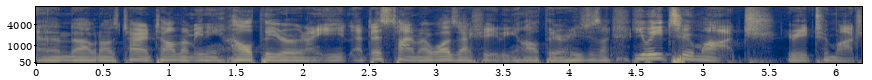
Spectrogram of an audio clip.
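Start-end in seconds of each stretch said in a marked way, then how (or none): 4.5-6.2 showy, flamboyant way of talking. The speaker quotes her doctor from a visit, imitating Dr. B's way of talking. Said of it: "is that how the doctor talks?".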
